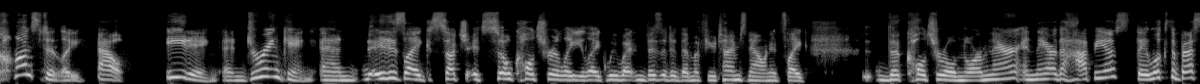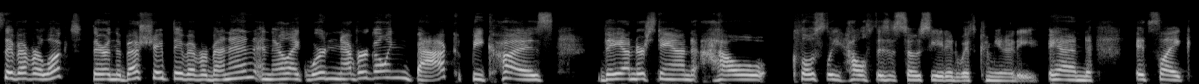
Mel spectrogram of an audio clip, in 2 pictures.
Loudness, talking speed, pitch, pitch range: -20 LUFS, 180 wpm, 230 Hz, 205-255 Hz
